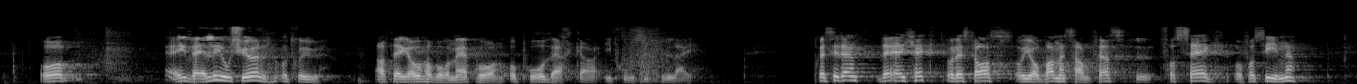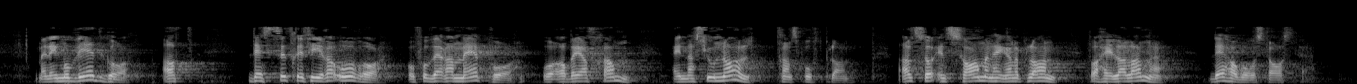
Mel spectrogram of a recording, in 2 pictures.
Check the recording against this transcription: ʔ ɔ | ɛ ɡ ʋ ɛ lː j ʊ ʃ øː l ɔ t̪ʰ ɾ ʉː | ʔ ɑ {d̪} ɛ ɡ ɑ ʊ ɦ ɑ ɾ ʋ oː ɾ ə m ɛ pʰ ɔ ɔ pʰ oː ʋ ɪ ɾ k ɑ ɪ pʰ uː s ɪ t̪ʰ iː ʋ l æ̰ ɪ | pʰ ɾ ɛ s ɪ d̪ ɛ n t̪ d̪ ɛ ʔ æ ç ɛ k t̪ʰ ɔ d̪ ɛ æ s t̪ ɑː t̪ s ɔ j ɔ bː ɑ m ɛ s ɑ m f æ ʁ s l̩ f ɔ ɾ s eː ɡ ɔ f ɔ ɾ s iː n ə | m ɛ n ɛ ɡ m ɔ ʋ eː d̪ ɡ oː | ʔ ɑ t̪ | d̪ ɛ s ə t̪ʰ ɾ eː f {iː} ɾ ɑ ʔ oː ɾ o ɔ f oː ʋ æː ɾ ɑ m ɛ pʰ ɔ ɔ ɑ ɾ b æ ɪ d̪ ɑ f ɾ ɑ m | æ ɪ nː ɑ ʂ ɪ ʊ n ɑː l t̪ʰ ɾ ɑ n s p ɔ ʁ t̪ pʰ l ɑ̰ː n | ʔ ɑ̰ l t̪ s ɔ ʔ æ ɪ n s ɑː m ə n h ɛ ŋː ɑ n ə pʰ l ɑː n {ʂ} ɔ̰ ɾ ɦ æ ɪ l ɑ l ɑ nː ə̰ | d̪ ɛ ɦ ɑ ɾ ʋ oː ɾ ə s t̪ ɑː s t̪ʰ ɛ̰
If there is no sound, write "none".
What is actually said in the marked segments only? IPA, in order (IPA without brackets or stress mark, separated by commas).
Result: t̪, iː, f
